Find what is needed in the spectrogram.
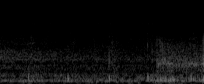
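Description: Faint, irregular footsteps on a tennis court, over a steady hiss.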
